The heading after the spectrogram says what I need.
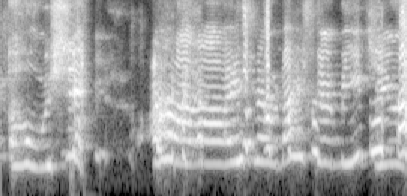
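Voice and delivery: startled, high, laughing greeting. Retold or imitated. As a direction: yelp in surprise then force a polite hello. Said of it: "and he's like".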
